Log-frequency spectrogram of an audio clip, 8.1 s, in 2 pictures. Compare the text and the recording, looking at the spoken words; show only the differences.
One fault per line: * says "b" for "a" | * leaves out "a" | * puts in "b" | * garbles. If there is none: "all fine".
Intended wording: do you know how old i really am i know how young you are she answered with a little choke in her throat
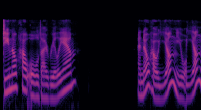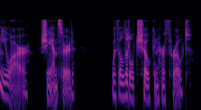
* puts in "young you"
